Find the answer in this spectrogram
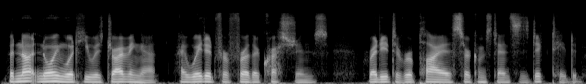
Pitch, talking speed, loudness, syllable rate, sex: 110 Hz, 195 wpm, -19 LUFS, 6.1 syllables/s, male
